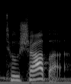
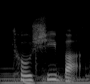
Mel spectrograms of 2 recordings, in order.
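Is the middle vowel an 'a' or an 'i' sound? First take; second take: a; i. First: The middle syllable has an 'a' vowel. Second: The middle syllable has an 'i' vowel. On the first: The speaker calls it wrong. "if that was the case, it would be Toshaba, but there's no A" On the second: The speaker calls it right. "just straight up in Romaji"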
